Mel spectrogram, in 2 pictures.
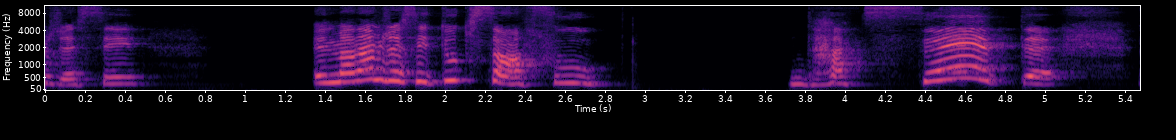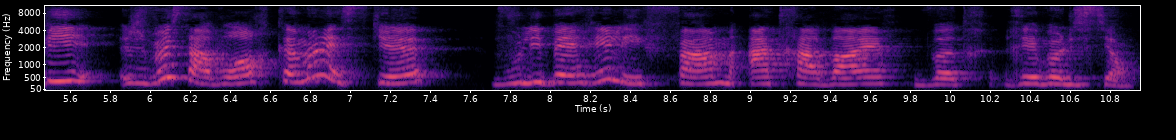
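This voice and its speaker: A high, bright-voiced young woman with a Québécois accent hosts a live coaching stream. She talks loud and fast, laughs a lot and sprinkles in English slang. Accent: Québécois French. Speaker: coach hosting a live session.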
